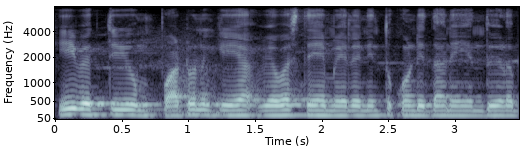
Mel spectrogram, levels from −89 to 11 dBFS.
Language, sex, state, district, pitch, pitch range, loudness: Kannada, male, Karnataka, Koppal, 130 Hz, 125-140 Hz, -16 LUFS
